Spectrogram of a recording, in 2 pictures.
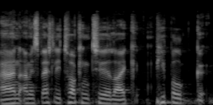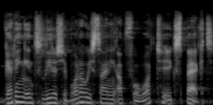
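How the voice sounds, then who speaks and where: A man with an eastern German accent at a moderate pace. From eastern Germany. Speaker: church youth speaker. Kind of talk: sermon. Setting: stage with audience.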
